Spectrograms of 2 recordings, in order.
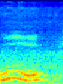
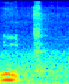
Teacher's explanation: the E sound in need is longer than in neat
